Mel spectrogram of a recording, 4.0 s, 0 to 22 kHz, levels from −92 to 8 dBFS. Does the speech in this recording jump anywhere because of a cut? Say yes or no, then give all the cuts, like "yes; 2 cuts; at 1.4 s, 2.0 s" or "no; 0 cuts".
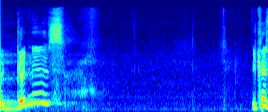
no; 0 cuts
